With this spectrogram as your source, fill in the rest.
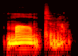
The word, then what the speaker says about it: maintenant: concernant le E muet, si le E muet se trouve en deuxième syllabe, le E nasal doit être supprimé. D'accord? Vous ne devez pas le prononcer, donc vous diriez, dans ce cas-là, maintenant.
